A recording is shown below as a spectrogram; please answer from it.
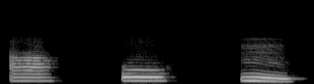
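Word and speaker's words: AUM: Prana or G today we will split the M into three syllables a u m we will chat each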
